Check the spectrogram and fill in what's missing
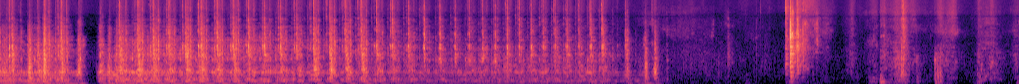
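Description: A serger stitches through thick fabric seams, running loud and fast for about ten seconds with a rapid, even rhythmic chatter, then stops, followed by a few scattered handling noises.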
